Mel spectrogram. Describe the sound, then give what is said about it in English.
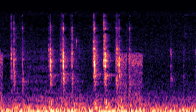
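Faint typing on a computer keyboard: a quick, uneven run of soft key clicks over a low background hum. “I'm typing it in right now.”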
